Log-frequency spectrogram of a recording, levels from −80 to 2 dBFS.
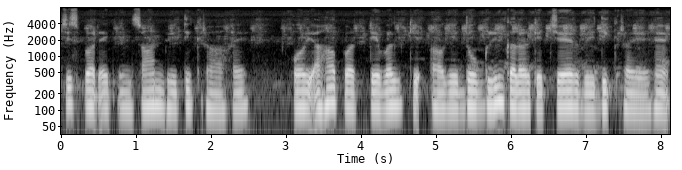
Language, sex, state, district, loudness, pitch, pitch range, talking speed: Hindi, male, Arunachal Pradesh, Lower Dibang Valley, -16 LUFS, 110 Hz, 105-115 Hz, 170 wpm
